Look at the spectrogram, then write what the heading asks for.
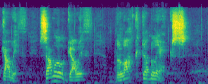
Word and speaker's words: Gawith: How do you pronounce it? Is it Gowith or Gareth? Gowith.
